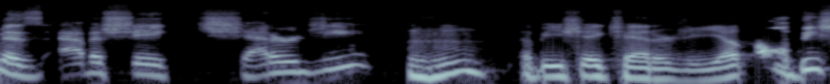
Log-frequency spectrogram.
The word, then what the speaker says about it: Abhishek: do you so your name is Abhishek Chatterjee Abhishek Chatterjee yep Chatterjee oh okay I totally I totally butchered that well I think I'm just gonna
